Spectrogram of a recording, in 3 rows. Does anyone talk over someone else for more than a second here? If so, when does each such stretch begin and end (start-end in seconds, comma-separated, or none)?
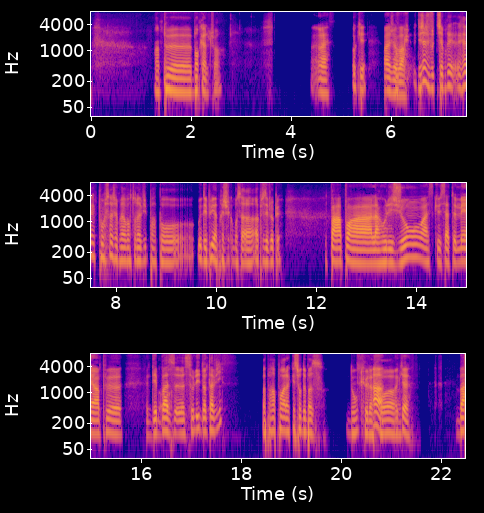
none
